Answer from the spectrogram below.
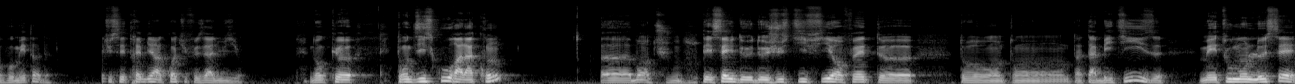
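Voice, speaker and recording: A man's voice: fairly low pitch, animated, moderate pace, warm tone. A man talking casually to his viewers as a reaction host, hesitant with many fillers and restarts. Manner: addresses viewers directly.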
